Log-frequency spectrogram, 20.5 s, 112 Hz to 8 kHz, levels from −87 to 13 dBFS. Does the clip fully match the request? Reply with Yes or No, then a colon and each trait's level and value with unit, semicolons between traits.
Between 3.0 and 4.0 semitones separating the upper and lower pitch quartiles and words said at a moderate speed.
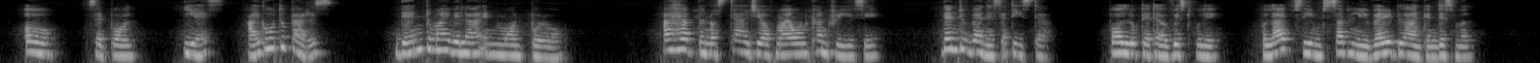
No: average, 3.5 semitones; slow, 125 wpm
